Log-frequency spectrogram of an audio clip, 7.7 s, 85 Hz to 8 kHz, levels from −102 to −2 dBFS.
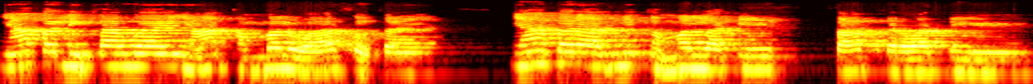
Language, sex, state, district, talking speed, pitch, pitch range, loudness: Hindi, male, Bihar, Saran, 155 wpm, 190 Hz, 165-220 Hz, -14 LUFS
